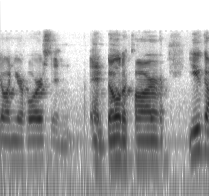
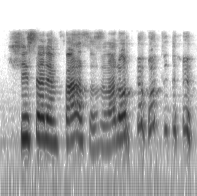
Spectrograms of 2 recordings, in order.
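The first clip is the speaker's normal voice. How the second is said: laughing; 11 semitones higher than usual. Real, not acted. Cracking up at the emphasis joke.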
